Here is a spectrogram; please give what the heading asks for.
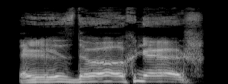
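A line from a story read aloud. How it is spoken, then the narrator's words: Monster growling. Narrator (Russian): прорычал монстр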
